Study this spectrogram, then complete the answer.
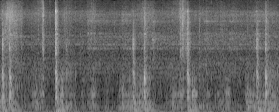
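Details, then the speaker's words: Maruti Suzuki Ignis: irregular creaks and dull knocks in bursts, about one a second, while the steering wheel is turned; steering noise when turning. "ये जो starring है, यह जो wheel है, इसको हम ऐसे करते हैं तो आवाज आती है।"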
